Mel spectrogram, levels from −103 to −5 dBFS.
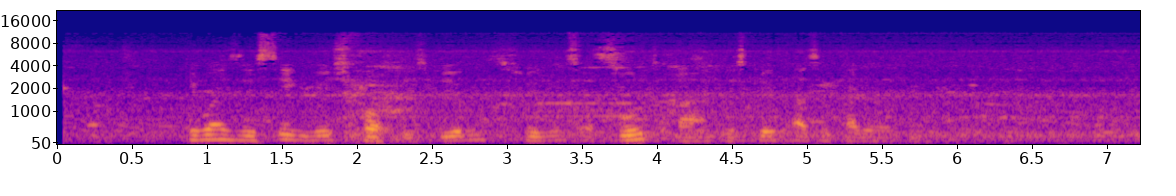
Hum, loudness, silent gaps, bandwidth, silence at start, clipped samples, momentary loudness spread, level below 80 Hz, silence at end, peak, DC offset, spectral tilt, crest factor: none; -39 LUFS; none; 11.5 kHz; 0.05 s; under 0.1%; 16 LU; -70 dBFS; 0 s; -18 dBFS; under 0.1%; -5.5 dB/octave; 22 dB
